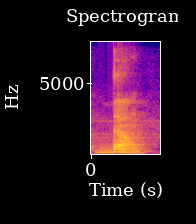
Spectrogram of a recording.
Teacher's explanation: Existe a pronúncia aí desse ditongo tanto pela boca quanto pelo nariz, pelas fossas nasais. Então nós temos um ditongo decrescente nasal. · A vogal, tá? Está indo da vogal para a semivogal, do maior para o menor.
